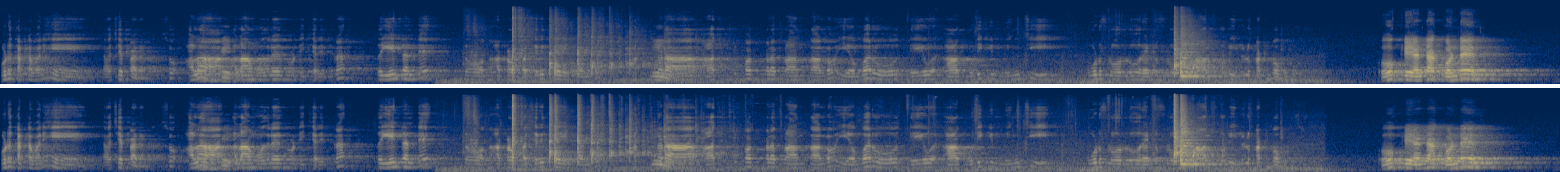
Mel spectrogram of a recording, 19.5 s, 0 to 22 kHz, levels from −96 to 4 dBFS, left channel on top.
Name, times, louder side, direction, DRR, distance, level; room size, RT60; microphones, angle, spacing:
voice 1, 0.0-1.8 2.1-4.3 4.7-5.4 5.8-7.6 7.9-9.0 9.3-13.1 13.6-16.1, right 4 dB, 30° right, 8 dB, 1.7 m, -40 dB
voice 2, 2.4-2.9 8.1-8.3 17.3-18.6, left 2 dB, 85° left, 7 dB, 2.4 m, -30 dB
sound 1, 5.4-16.6, right 5 dB, 60° right, 1.4 m, -41 dB
19.5 x 17.5 x 9.9 m, 1.4 s
head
